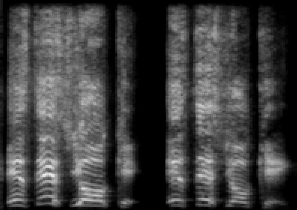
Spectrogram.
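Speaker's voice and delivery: high, loud mocking challenge; mock Loki taunt. Streamer playing out Loki's taunt, high and loud. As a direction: throw the line out like a villain.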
